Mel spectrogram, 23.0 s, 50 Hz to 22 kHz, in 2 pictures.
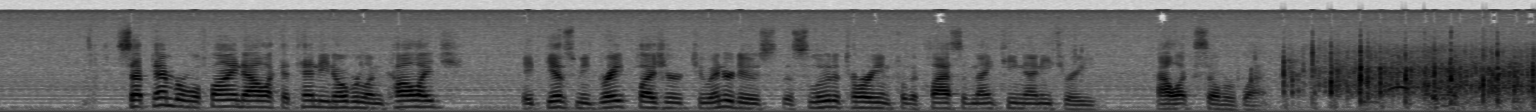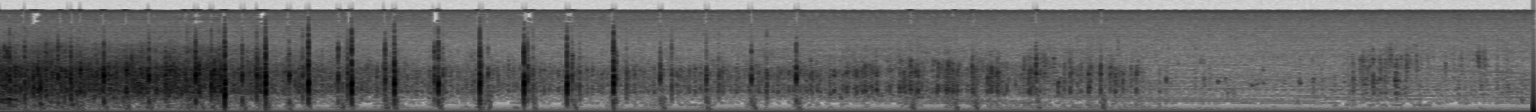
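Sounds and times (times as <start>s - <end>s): loud separate claps: 9.6s - 20.1s
audience applauding: 9.6s - 20.3s.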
